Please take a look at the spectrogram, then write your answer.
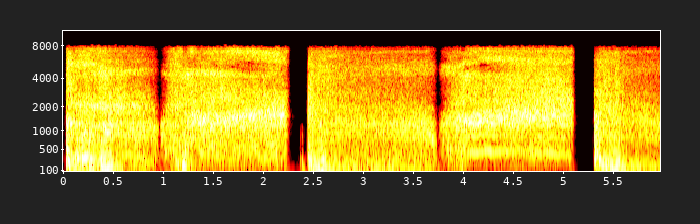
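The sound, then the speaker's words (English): A voice imitates the breathing of a giant tube-like respirator machine with a series of loud, breathy hissing whooshes, about five in a steady rhythm, each broken by a brief silent gap. “I believe it has leaded glass, so it's unbreakable, but you can see through it. You can see the individual that's in it, and it sounds like...”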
